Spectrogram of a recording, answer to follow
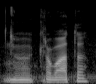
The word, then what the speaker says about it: kravata: How do you pronounce Croatian in your native tongue? Kravata.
